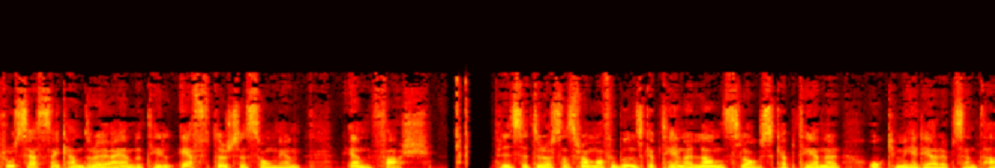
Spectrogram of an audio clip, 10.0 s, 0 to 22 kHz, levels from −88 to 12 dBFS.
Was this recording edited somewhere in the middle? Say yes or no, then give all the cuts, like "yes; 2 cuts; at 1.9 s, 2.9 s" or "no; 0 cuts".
yes; 2 cuts; at 3.3 s, 4.9 s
